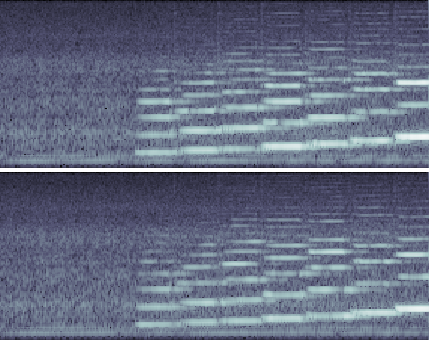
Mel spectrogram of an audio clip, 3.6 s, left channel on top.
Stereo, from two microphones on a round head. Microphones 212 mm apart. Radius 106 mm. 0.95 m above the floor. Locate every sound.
1.1 s a flute: 5° left (ahead or behind), 2 m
